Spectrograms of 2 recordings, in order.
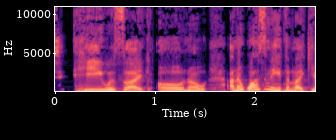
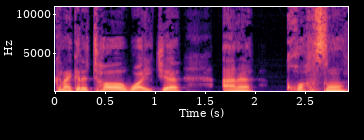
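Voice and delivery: put-on, imitated French accent. Mocking people ordering coffee, imitating a French accent. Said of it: "All of a sudden the accent comes out".

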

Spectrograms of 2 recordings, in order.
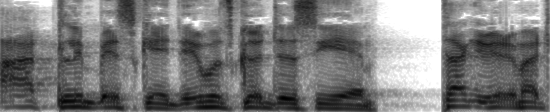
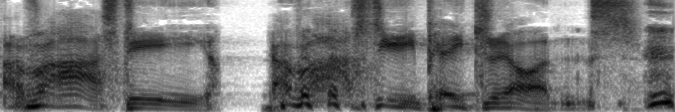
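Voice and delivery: hammy, swashbuckling pirate voice. Thanking Patreon supporters at the episode's end, in a pirate voice. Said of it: "Pirate [name] unlocked".

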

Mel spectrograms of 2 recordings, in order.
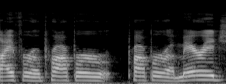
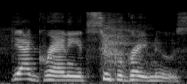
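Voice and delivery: ordinary talk, nothing marked

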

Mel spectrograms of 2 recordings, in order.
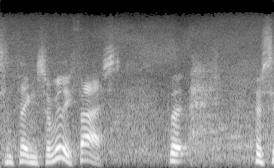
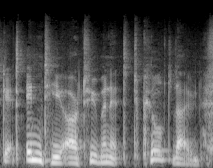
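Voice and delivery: soft, strong, put-on Scottish accent; 2 semitones lower, 9 dB quieter than usual. Workout instructor redoing a misspoken cooldown intro: very Scottish accent. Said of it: "As though I was very Scottish".

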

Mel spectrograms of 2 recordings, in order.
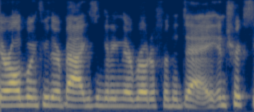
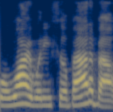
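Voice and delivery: put-on, mock-defensive tone. Recounting what Patsy says to Trixie, in a mock-defensive tone. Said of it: "Patsy says kind of defensively".

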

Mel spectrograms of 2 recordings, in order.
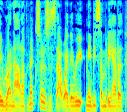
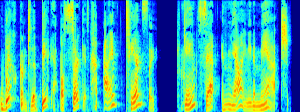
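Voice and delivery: big, exaggerated, slow, sing-song delivery; 5 semitones higher than usual. Retelling an opening as ringmaster: imitating Tinsley's Disney Channel acting. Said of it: "doing very Disney Channel acting".

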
